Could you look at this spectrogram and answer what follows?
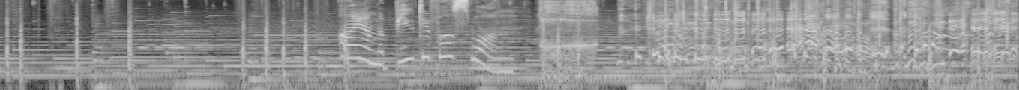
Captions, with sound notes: I am a beautiful swan. (OINKS) (ALL APPLAUSE AND LAUGH)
